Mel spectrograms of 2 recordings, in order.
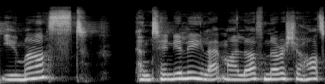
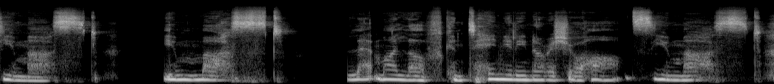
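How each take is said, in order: First: Mock scolding command, firm and brisk; finger-wagging. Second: Loving invitation. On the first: Preacher showing how the verse once sounded, finger-wagging demand. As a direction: lay it down like a telling-off. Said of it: "a bit of a finger wagging moment". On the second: Acted. God who cares deeply inviting each one, loving and gentle. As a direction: offer it tenderly, no pressure on it. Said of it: "A loving invitation from a God who cares deeply".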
